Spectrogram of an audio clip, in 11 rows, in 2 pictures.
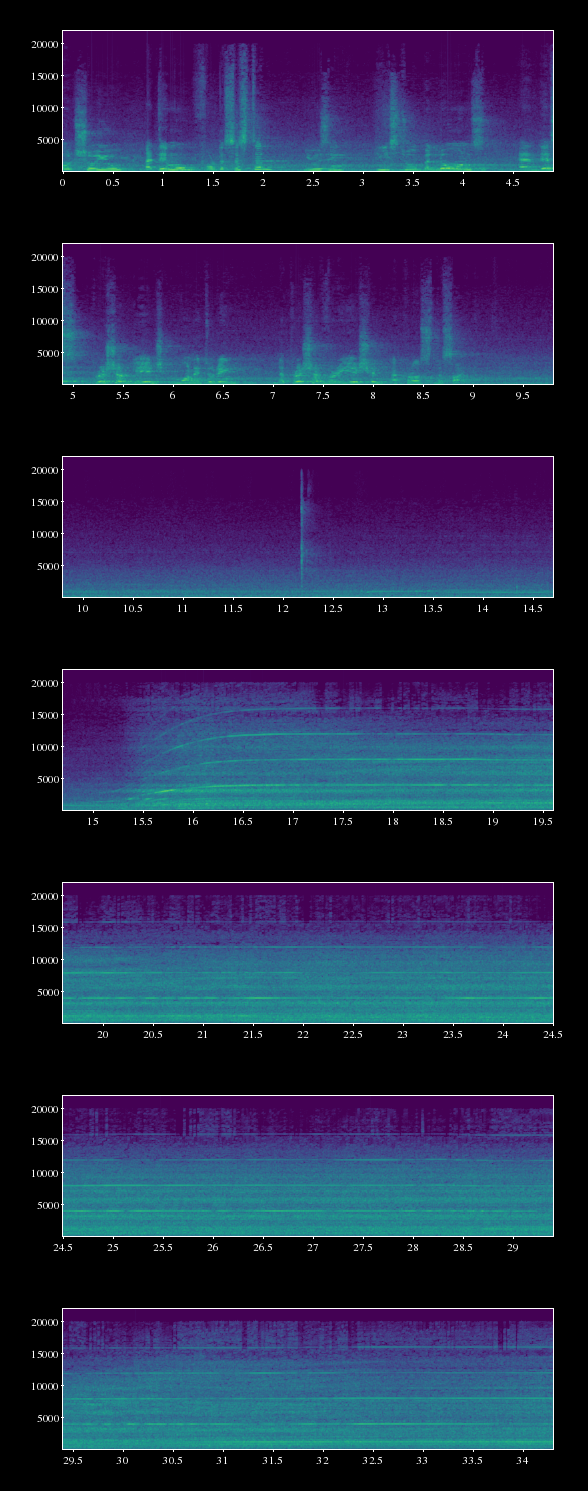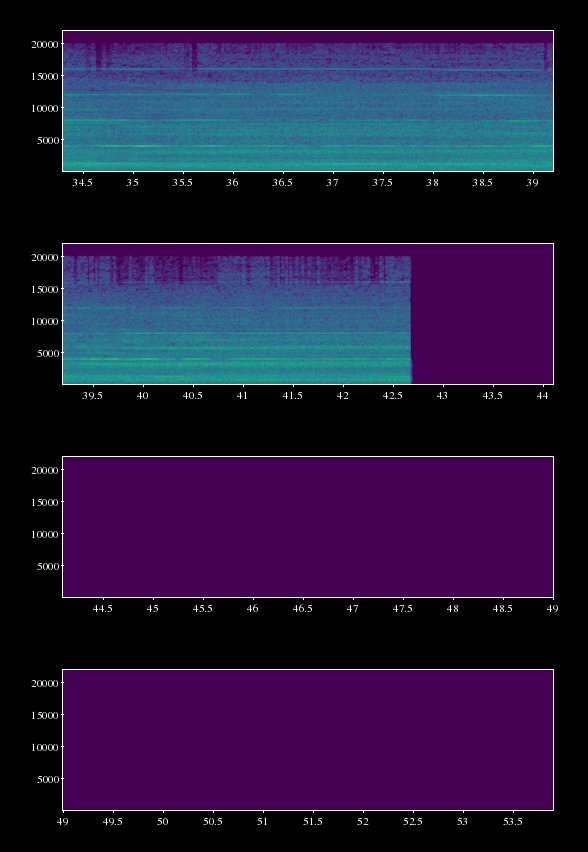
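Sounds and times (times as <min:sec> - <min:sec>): air compressor whining: 0:12.1 - 0:42.7.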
